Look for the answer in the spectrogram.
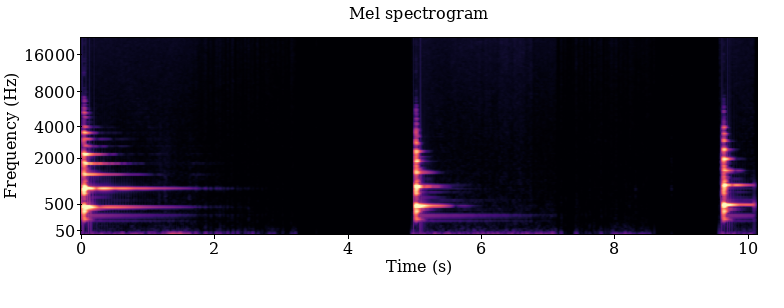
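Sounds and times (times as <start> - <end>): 
viola pizzicato on A string fortissimo: 0.0 - 1.4, 9.7 - 10.1.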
